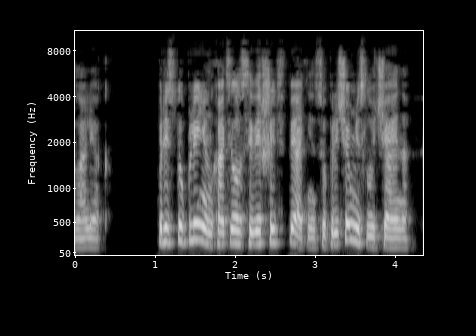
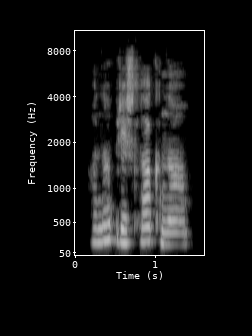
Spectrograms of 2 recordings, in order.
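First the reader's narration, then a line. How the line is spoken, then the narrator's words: Muttering. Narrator (Russian): пробормотала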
